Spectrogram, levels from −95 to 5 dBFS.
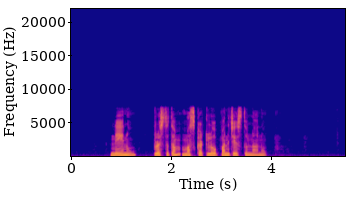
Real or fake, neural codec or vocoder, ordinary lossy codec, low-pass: real; none; none; 7.2 kHz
